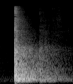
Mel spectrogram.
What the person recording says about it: you can hear how heavy it is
